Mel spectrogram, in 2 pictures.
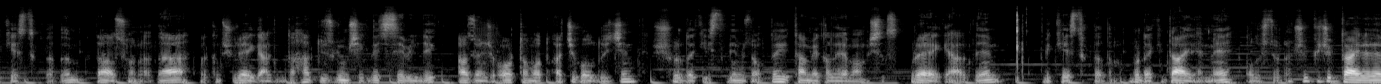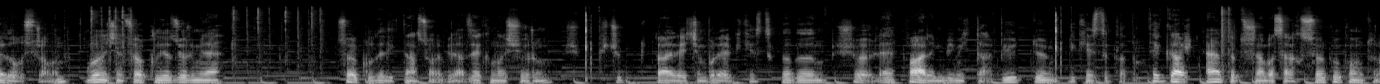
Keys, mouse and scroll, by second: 10.2 click, 14.3-16.5 typing, 16.7 Return, 17.9 middle click, 19.6 click, 24.3 click, 25.8 Return.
